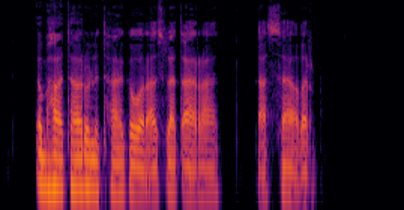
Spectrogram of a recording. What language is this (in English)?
Tigre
